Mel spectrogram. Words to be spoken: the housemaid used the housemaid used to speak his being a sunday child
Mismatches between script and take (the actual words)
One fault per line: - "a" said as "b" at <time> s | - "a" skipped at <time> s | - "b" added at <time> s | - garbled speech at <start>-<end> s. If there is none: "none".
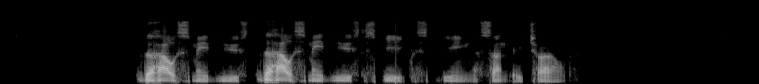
none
